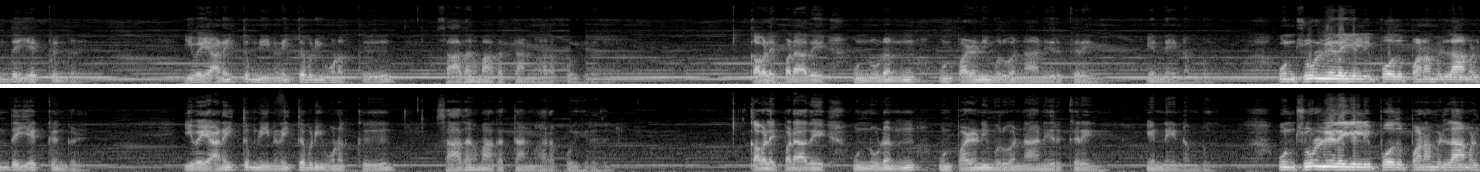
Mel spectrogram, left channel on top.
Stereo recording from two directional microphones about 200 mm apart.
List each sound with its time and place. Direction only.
1.9 s speech: 40° right (ahead or behind)
4.5 s speech: 40° right (ahead or behind)
7.5 s a man's voice: 45° right (ahead or behind)
12.8 s a man's voice: 40° right (ahead or behind)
